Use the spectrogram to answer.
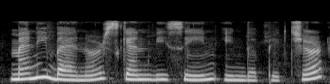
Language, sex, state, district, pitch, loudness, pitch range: English, female, Assam, Kamrup Metropolitan, 225 Hz, -16 LUFS, 205-250 Hz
